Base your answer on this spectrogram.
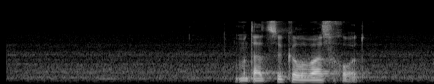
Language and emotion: Russian, neutral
